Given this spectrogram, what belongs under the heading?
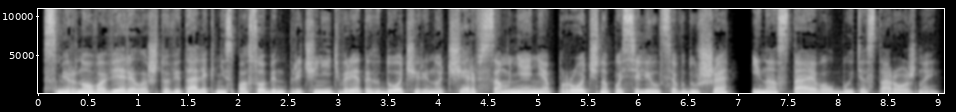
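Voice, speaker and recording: A woman narrating an audiobook in a steady storytelling manner, recorded close to the mic. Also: mid-range voice, moderate pace, few pauses, dry recording.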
